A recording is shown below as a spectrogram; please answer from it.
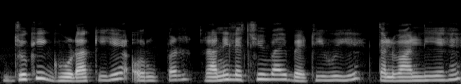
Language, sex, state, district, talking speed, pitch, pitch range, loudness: Hindi, female, Uttar Pradesh, Jalaun, 195 wpm, 195 Hz, 175-230 Hz, -22 LUFS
